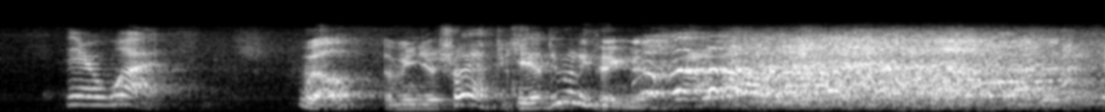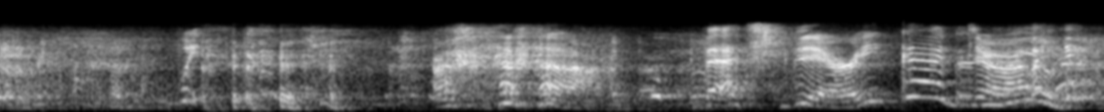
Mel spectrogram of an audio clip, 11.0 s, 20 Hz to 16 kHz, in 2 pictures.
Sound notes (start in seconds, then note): 8.0 laughing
